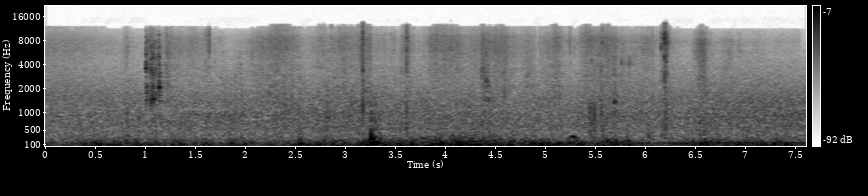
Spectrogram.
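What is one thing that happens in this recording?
Dry grass stems rustle and snap close by.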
